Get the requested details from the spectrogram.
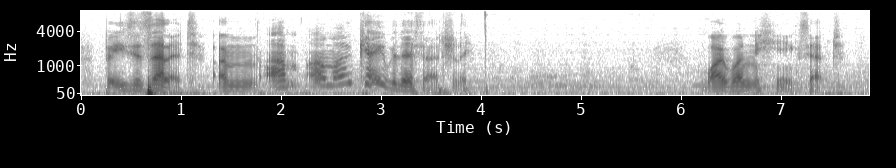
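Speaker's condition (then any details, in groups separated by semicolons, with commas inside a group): Cerebral palsy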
